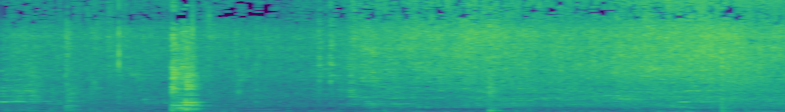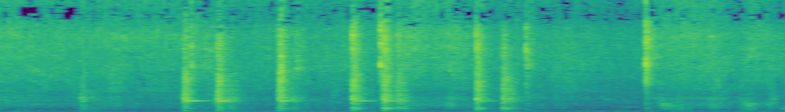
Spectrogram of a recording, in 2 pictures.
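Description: Mutton fat, liver and lung sizzling in a pot on the fire, with a metal spoon stirring and knocking against the pot: one knock about a second in, then a quick run of about a dozen ringing knocks in the second half.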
